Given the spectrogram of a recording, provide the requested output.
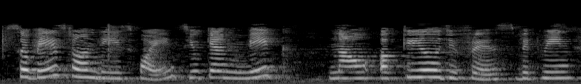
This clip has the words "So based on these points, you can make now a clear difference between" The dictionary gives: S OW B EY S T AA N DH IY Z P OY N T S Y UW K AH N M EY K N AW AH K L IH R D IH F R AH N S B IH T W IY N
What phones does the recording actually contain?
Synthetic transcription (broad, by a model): S OW B EY S T AA N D IY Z P OY N T S Y UW K AH N M EY K N AW AH K L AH R D IH F R AH N S B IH T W IY N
